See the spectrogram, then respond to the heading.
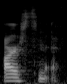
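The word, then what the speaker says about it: Arsinath: named Basel buub and arith I know I'm saying that last name wrong but I'm going to tell you he sounds like arsenic it's a r s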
